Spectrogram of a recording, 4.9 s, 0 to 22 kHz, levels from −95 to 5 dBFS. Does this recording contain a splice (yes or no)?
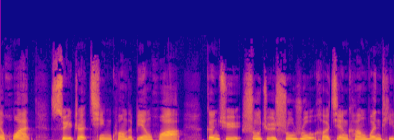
no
